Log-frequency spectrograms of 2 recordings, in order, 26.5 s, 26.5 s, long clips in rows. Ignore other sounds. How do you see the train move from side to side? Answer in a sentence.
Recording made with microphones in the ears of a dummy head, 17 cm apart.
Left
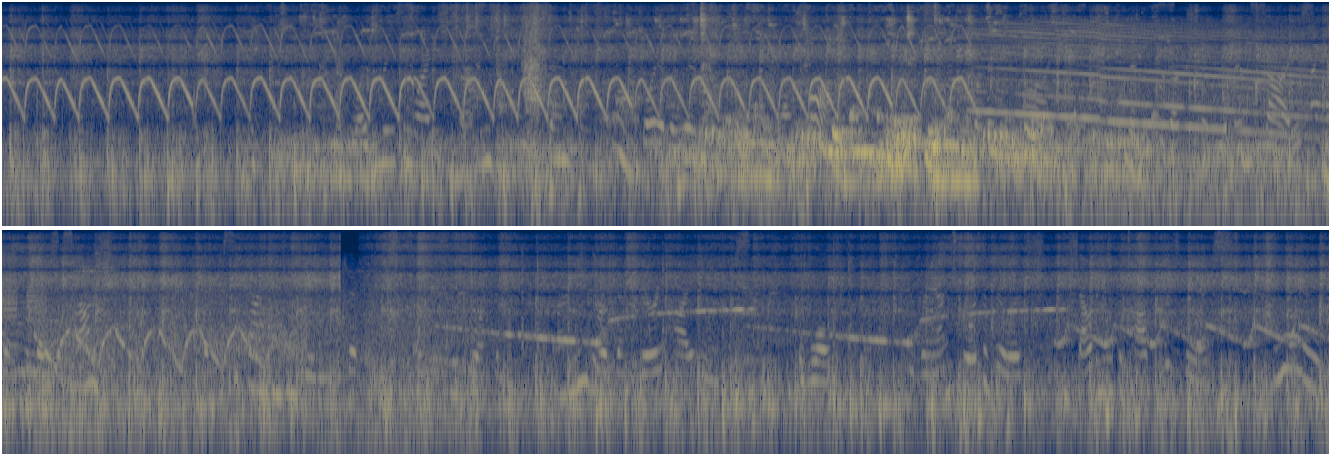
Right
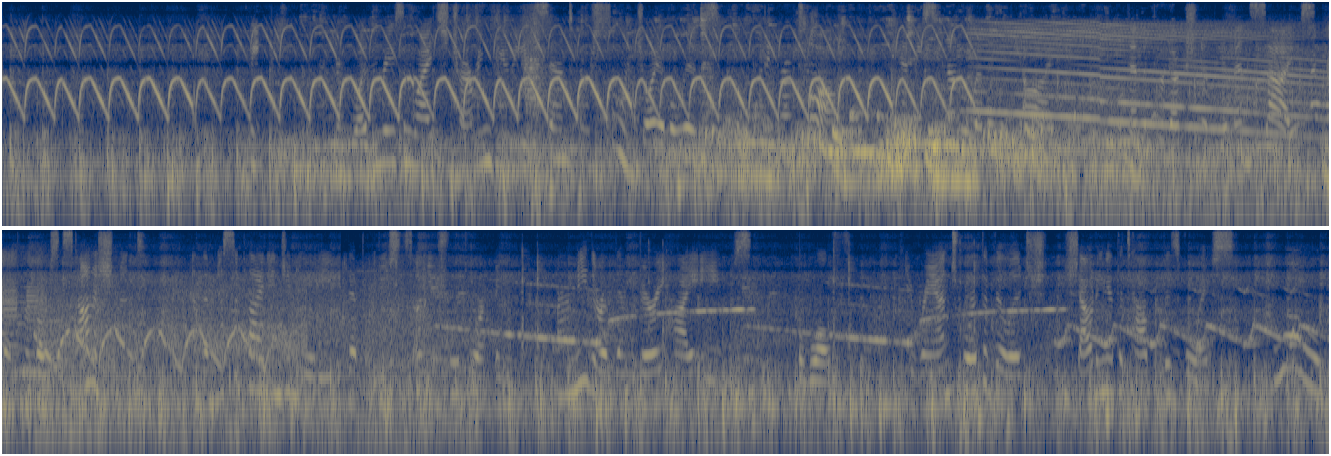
You can hear the train stay put.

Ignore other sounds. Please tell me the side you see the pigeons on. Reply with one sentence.
In this clip you hear the pigeons on the left.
